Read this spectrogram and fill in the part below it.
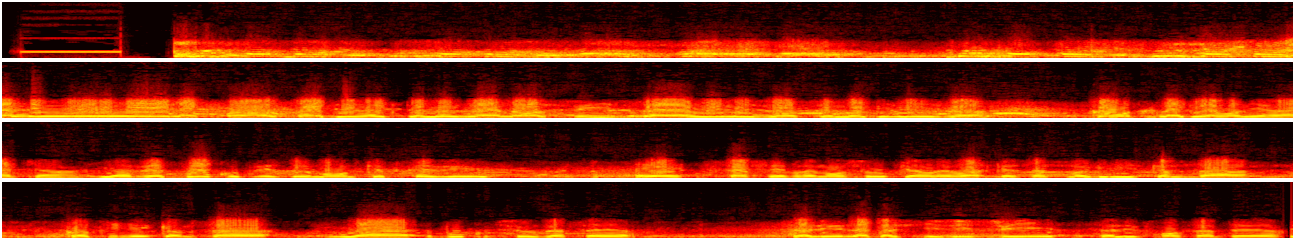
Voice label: Manif anti guerre repondeur

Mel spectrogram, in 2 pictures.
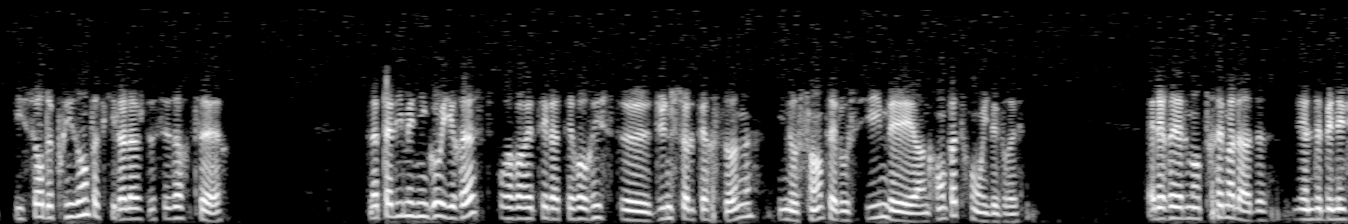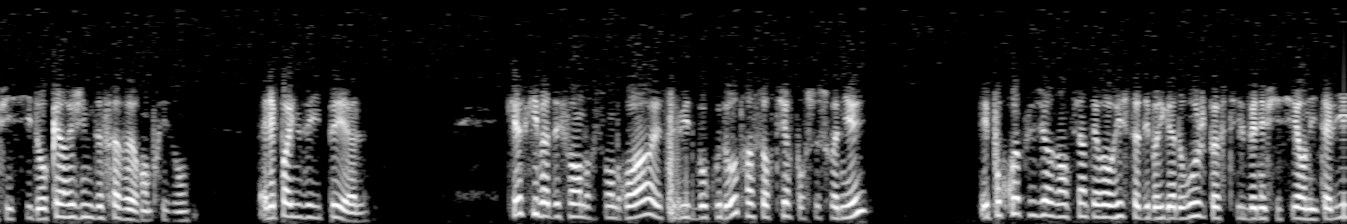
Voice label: Liberation Papon repondeur

